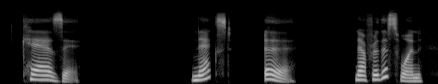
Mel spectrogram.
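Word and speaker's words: Käse: First up is e. It makes a sound kind of like the e in bet. Listen. Ke. That means cheese. Go on, repeat after me. E. Ke.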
